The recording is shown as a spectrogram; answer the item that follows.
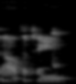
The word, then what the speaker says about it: Palpatine: I don't mind the whole Palpatine angle, or Palpatine, however you want to fucking pronounce it. I always pronounced it Palpatine. I'm pretty sure the canon says it's Palpatine. I don't give a fuck. Yes, it is Palpatine.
